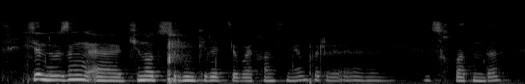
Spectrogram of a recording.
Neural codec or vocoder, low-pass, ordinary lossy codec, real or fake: none; none; none; real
